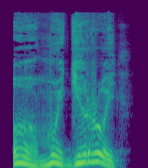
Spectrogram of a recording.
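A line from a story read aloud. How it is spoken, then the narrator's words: Moaned. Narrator (Russian): простонала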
